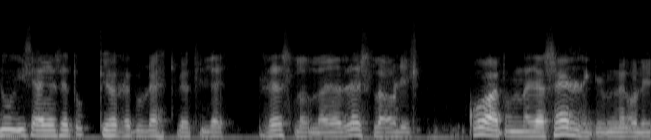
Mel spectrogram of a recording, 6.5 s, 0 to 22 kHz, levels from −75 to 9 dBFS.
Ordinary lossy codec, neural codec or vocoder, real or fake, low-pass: none; codec, 32 kHz, 1.9 kbps, SNAC; fake; 14.4 kHz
